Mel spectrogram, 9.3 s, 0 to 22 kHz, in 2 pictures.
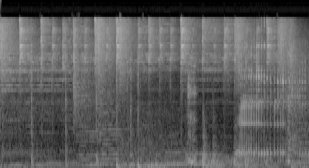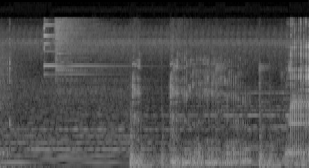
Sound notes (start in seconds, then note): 3.5 burps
